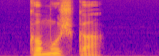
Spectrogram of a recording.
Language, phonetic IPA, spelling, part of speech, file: Polish, [kɔ̃ˈmuʃka], komuszka, noun, Pl-komuszka.ogg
